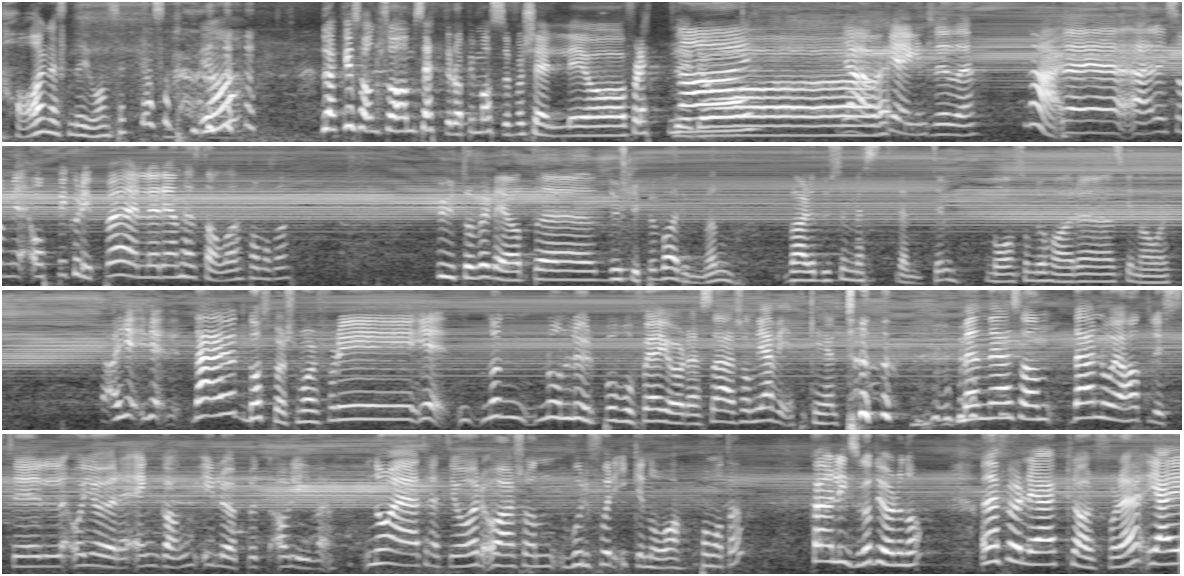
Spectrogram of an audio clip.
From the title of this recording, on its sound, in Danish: LIVE fra Pride!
